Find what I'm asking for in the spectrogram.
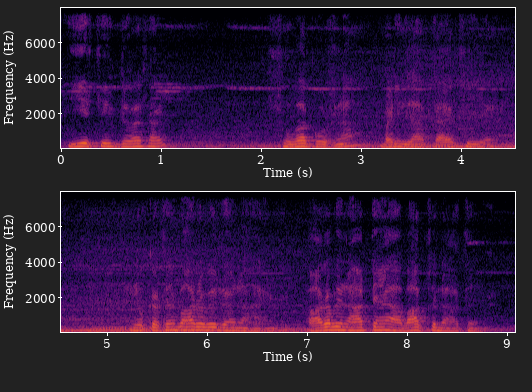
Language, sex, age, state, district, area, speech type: Urdu, male, 60+, Uttar Pradesh, Mirzapur, rural, spontaneous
